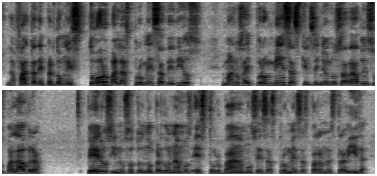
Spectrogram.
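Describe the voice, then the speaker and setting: Husky man teaching a Bible study. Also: medium pitch, warm tone. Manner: earnest, keeps addressing listeners as brothers. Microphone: video call.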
